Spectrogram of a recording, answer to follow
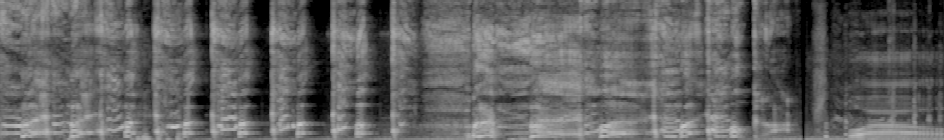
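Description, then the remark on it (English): A heavy coughing fit after taking too big a cannabis dab: a rapid string of harsh, rasping coughs mixed with strained, voiced gasps, ending in a long hoarse wheezing exhale. “Dude, that is the legitimate dab cough, bro.”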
